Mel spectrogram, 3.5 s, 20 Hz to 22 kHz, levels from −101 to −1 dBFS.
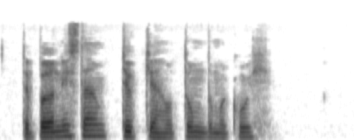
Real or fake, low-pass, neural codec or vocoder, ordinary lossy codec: real; 10.8 kHz; none; AAC, 32 kbps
